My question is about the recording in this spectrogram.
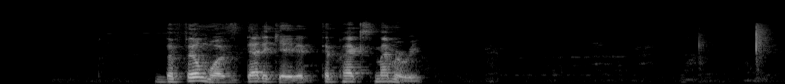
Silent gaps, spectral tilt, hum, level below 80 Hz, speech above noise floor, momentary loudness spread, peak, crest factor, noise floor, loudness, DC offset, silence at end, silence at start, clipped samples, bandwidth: none; -5 dB/octave; none; -74 dBFS; 43 dB; 14 LU; -8 dBFS; 24 dB; -71 dBFS; -29 LUFS; under 0.1%; 0.2 s; 1.55 s; under 0.1%; 7.8 kHz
